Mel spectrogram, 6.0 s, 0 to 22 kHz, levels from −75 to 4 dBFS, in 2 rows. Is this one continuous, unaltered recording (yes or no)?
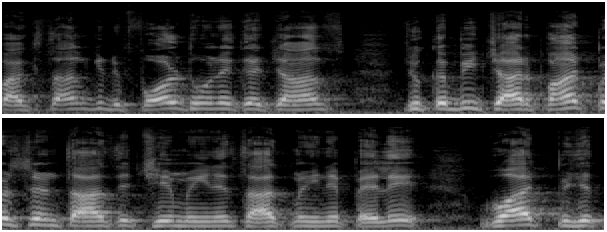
yes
